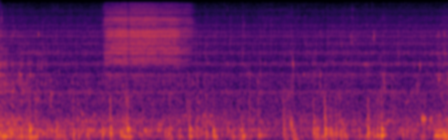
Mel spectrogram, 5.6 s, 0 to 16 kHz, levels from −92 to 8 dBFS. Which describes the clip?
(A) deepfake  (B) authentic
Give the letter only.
B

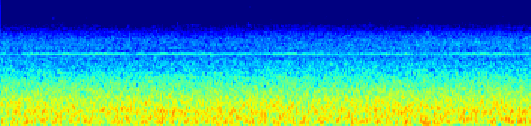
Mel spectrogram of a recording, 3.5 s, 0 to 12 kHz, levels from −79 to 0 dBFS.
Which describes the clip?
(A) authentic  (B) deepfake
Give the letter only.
B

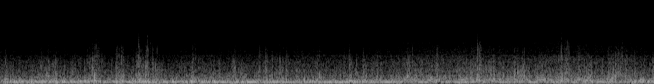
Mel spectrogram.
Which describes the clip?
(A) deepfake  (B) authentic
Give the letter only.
A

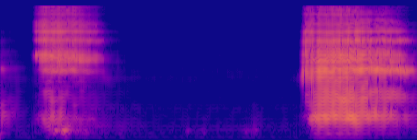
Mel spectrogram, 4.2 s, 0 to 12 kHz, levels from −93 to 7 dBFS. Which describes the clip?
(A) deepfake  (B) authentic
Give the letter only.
A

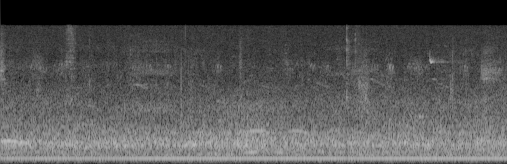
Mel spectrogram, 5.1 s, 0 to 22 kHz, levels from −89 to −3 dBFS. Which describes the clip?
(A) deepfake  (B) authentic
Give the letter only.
B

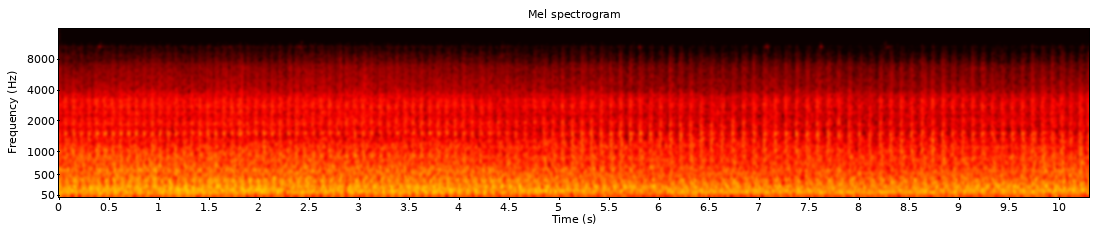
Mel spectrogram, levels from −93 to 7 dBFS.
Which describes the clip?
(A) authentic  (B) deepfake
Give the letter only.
B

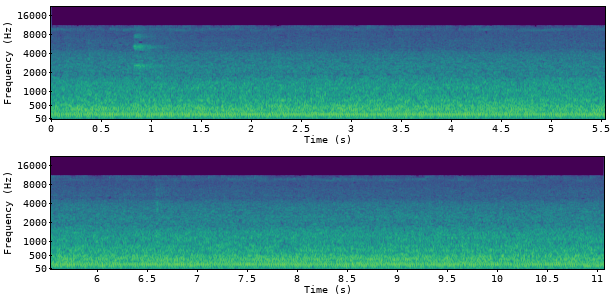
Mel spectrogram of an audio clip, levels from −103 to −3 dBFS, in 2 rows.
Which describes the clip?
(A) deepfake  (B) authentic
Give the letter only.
B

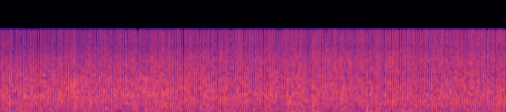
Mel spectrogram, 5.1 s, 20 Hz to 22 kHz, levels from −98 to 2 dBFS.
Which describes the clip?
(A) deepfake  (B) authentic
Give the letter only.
A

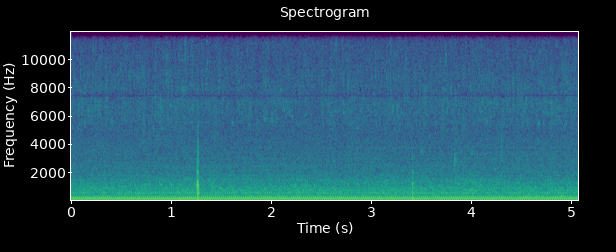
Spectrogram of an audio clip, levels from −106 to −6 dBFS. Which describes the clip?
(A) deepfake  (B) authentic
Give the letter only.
B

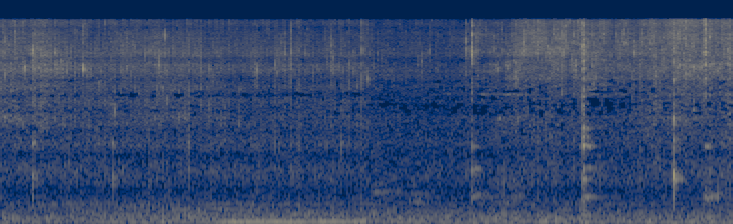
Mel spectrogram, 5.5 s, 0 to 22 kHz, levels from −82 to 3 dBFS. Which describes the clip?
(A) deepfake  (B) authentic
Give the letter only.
A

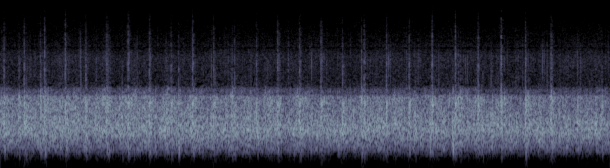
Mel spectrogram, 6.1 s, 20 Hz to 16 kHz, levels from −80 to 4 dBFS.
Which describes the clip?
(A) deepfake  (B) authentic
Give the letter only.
B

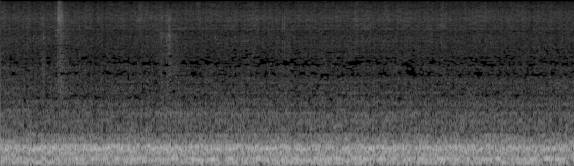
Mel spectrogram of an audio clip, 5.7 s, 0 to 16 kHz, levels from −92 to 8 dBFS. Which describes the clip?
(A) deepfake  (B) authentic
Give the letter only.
B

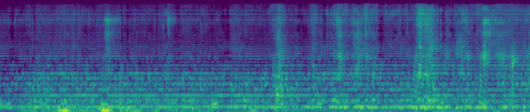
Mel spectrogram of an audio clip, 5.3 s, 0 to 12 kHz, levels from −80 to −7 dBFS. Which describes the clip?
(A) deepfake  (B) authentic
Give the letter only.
A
